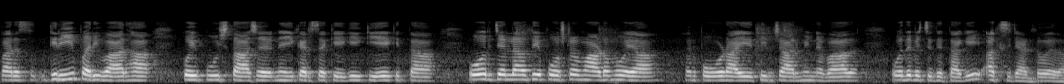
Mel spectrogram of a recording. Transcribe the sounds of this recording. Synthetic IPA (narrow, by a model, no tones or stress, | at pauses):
pəɾɡəɾiːbpəɾɪʋaːɾɦaː | koːiːpuːt͡ʃʰt̪aːʃnəĩːkəɾsəkeːɡiːkieːkɪt̪aː | oːɾd͡ʒeːlːaːʊd̪ipoːsʈəɾmaːɖəmɦoːjaː | ɾɪpoːɾʈaːiːt̪ɪnt͡ʃaːɾmɪnebaːd̪ | oːd̪eːbɪt͡ʃd̪ɪt̪ːaːɡiːʔə̰ksɪɖɛɳʈɦoːeːd̪aː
